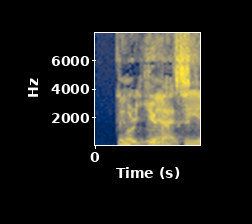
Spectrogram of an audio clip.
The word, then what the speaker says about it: Umansky: Umansky.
